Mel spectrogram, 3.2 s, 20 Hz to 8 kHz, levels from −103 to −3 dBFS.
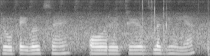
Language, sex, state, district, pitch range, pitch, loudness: Hindi, female, Punjab, Pathankot, 175-185 Hz, 180 Hz, -17 LUFS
